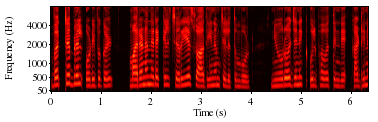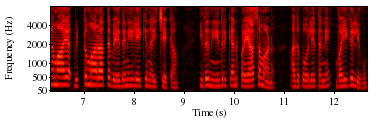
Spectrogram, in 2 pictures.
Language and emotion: Malayalam, neutral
